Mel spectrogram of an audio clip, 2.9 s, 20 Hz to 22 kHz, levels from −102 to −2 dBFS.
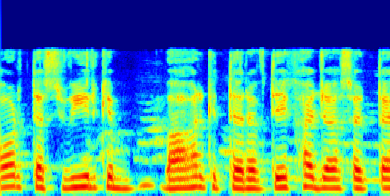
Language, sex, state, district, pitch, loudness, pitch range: Hindi, male, Uttar Pradesh, Lucknow, 200 Hz, -16 LUFS, 190-215 Hz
